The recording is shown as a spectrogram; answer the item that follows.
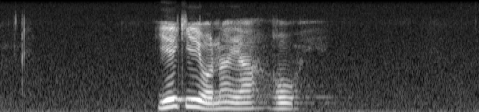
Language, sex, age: Northern Sotho, male, 24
